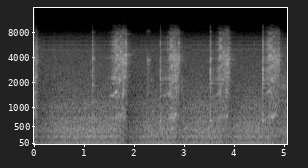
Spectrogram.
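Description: A kitchen knife draws across a sharpening stone in steady rasping strokes, several passes in a row with short pauses between them, close and fairly quiet with no talk.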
